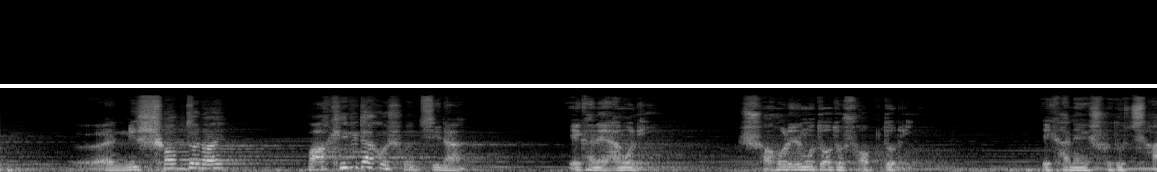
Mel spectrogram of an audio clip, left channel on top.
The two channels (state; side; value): silent; left; digital silence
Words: নিঃশব্দ নয়? পাখির ডাকও শুনছি না। এখানে এমনই, শহরের মতো অত শব্দ নেই। এখানে শুধু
